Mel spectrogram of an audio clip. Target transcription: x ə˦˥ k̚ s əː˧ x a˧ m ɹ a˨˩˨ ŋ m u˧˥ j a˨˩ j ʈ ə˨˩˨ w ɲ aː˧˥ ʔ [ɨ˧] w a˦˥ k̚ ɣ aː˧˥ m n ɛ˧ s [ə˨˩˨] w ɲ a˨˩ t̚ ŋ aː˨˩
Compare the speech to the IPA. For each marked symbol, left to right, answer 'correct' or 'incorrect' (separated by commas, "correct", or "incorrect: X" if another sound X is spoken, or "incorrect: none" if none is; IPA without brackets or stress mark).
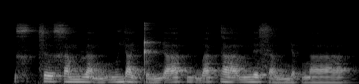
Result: incorrect: ɨ˨˩, incorrect: a˨˩˨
